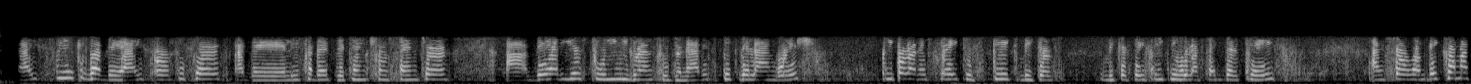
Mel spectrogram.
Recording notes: “I don't really know what is happening,” he says from a scratchy phone line inside the detention center. He says as an automated recording from the prison cuts between his words.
